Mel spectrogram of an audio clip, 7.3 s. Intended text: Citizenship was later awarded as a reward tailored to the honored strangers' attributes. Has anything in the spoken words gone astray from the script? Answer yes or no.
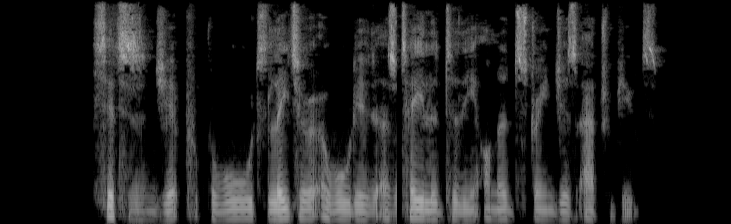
yes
